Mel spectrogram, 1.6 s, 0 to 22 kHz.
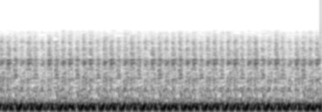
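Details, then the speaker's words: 2001 Dodge Cummins diesel cold start at −4°F with grid heaters, three-cylinder cold mode: loud steady clatter at raised even idle immediately after start, unusual in nine years of ownership as it normally idles first then ramps up; cold-start high idle. "it's never done that before where you fire it up and immediately kicks her into high idle usually go to idle first and then ramp up after a little bit"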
